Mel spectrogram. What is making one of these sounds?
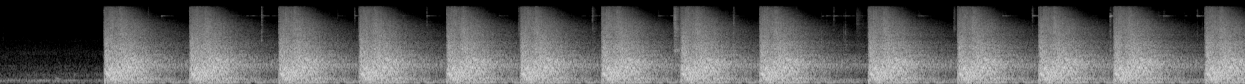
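A pistol fires shot after shot, ringing through a large echoing hall.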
